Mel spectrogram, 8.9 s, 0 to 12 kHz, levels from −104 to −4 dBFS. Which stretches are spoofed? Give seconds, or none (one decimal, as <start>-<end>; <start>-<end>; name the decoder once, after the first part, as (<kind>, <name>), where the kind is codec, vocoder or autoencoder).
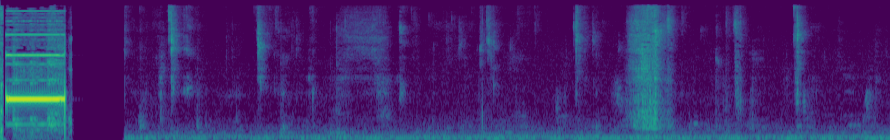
0.6-4.4 (vocoder, BigVGAN v2)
